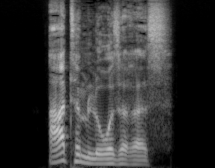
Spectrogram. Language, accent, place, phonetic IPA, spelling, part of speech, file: German, Germany, Berlin, [ˈaːtəmˌloːzəʁəs], atemloseres, adjective, De-atemloseres.ogg
- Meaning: strong/mixed nominative/accusative neuter singular comparative degree of atemlos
